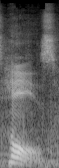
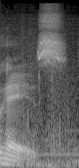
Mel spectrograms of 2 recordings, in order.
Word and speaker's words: Hayes: Yeah, so many people pronounce it Haze, and it's also entirely on me. But if you can read katakana, you can see that in my logo, that's how it's supposed to be pronounced.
